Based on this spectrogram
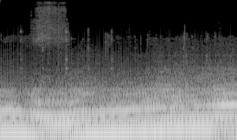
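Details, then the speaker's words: Ram truck road test, hard acceleration on a straight with traction control kicking in: deep even rumble under load, no clanging or rattling, smooth shifts; engine sounds healthy. "sweet ony engine no clanging rattling and here we go to the drug strip there's nobody behind us so we'll for it traction control kicked in shifting good smooth shifts sounds great"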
